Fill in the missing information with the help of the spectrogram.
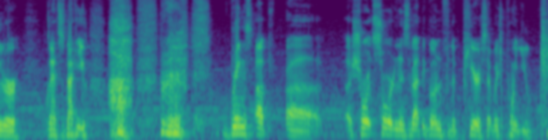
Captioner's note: heavy breathing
